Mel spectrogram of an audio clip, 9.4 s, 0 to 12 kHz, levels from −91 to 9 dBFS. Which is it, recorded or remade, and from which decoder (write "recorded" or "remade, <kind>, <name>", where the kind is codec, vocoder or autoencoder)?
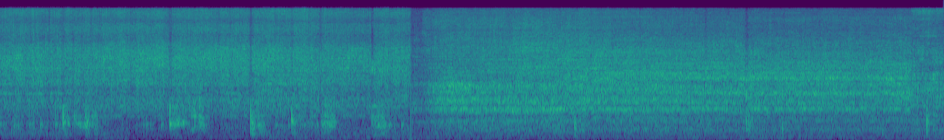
recorded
